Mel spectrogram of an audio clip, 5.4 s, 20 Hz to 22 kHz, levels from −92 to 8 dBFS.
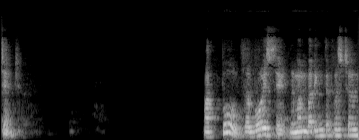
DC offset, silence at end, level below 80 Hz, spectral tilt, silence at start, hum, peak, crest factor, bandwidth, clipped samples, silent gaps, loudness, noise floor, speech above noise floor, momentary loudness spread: under 0.1%; 0 s; -62 dBFS; -7 dB/octave; 0.05 s; none; -4 dBFS; 18 dB; 7.6 kHz; under 0.1%; 0.91-0.95 s, 1.68-3.03 s; -19 LUFS; -79 dBFS; 61 dB; 9 LU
